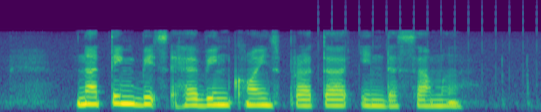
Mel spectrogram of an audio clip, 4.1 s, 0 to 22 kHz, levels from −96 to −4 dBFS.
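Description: From 2.31 s to the end of the speech, a faint, steady ticking about ten times a second sits far below the voice. This is Wi-Fi interference: a nearby radio's beacon, repeating every 102.4 ms, is being picked up and rectified by the audio circuit.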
